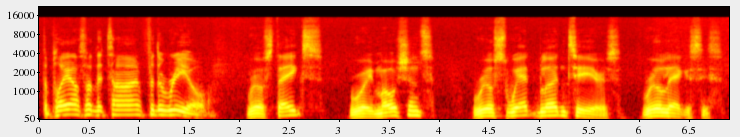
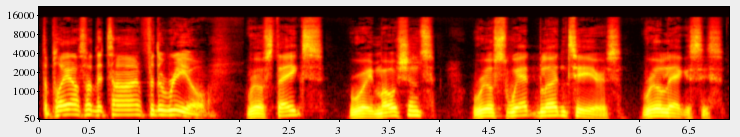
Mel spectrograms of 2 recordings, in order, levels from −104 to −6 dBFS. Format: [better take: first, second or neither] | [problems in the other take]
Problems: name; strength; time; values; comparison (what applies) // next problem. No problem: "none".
second | hiss; faint; throughout; 25 dB below the speech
